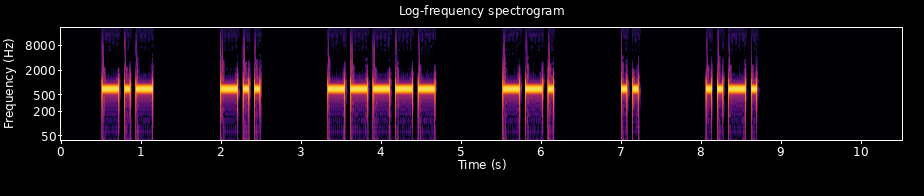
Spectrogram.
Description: Morse code, heard as a keyed tone, about 17 wpm, spaced as for 8 wpm, 700 Hz. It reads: KD0GIF
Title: USA Call Signs - 6 Characters - 4x Character Spacing - 17wpm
